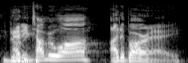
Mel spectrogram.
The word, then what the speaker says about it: Adetomiwa Adebawore: The Colts draft defensive lineman out of Northwestern, Aditamiwa Adibare. – We need a drum roll right there. – That's right. In order to make that pick. Aditamiwa Adibare.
